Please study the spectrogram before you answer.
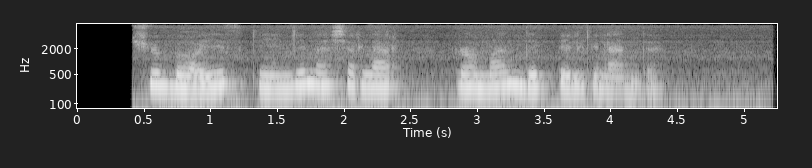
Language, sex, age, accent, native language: Uzbek, female, 19-29, Buxoro, Uzbek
